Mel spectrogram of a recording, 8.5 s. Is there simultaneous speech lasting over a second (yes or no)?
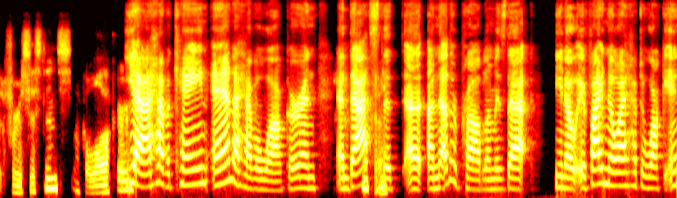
no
